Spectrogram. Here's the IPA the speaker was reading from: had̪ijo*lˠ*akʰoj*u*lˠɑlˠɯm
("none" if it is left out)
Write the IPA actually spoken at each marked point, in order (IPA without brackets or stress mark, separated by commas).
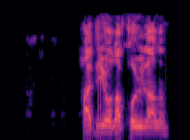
lˠ, u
